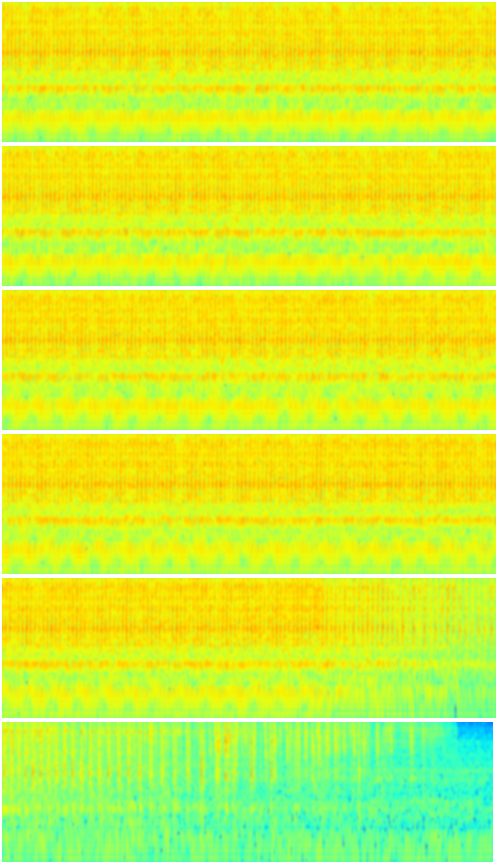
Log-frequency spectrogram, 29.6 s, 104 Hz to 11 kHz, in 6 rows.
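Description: Film projector running with a steady mechanical whir and rapid clatter. About 23 seconds in it winds down: the pitch falls and the clatter slows to separate clicks as it fades away.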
